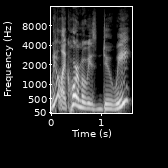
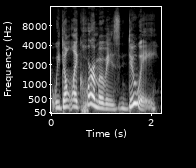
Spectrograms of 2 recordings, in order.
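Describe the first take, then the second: First: It sounds like a genuine question seeking an answer. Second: It sounds like a comment, not a real question. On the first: The speaker really wants to know. "a different intonation if you were actually asking the question" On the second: The speaker is remarking on what is obvious. "you're not asking the question"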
